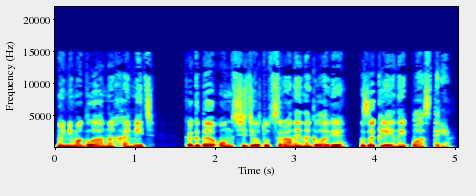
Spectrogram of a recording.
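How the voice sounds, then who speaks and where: A man narrating an audiobook with animated storytelling. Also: fairly low pitch, fairly quick, no room sound, clean studio sound.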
